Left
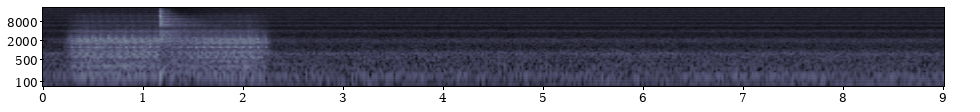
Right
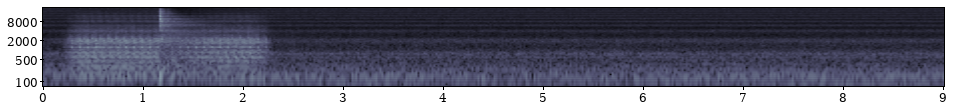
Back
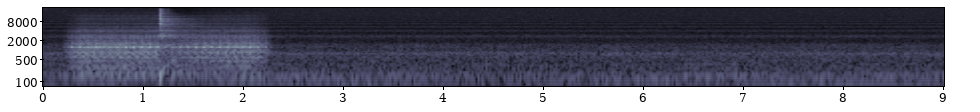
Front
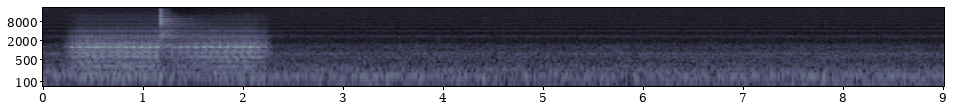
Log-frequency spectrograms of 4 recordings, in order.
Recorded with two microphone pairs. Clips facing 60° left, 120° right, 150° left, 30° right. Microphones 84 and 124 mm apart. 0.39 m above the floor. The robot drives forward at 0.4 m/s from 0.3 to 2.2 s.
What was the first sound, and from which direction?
A clunk, 165° left.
